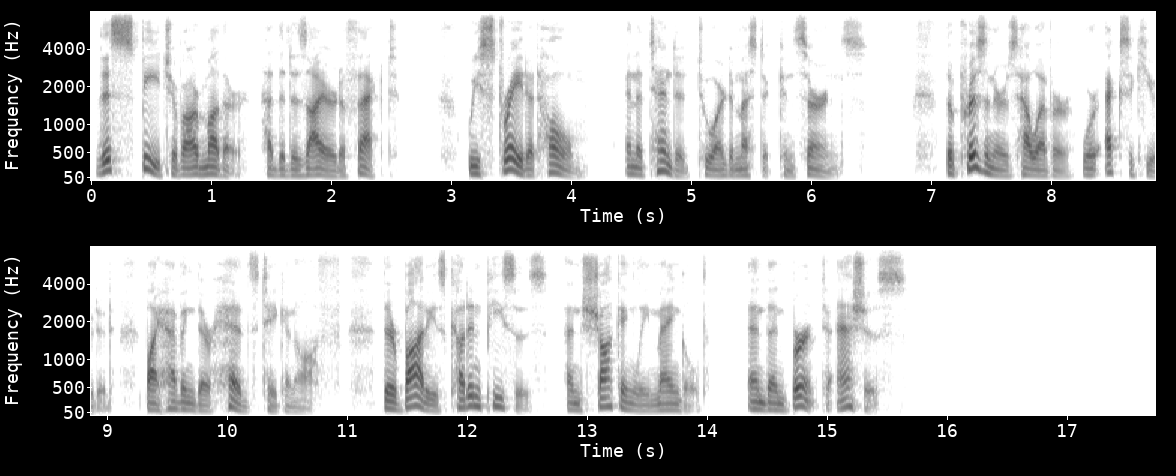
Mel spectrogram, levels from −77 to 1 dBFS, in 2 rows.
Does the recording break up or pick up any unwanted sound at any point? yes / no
no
